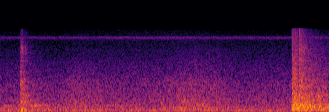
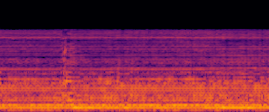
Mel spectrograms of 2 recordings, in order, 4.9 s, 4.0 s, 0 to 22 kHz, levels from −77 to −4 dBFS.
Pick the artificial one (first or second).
second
